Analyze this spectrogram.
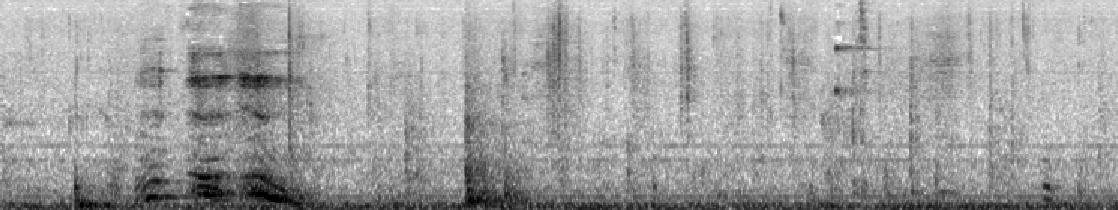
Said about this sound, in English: I'm going to close those doors.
